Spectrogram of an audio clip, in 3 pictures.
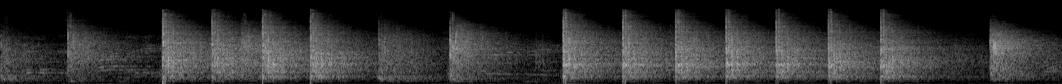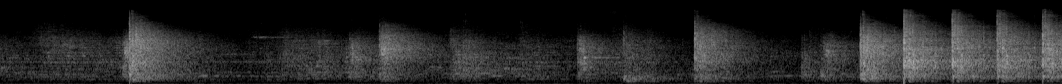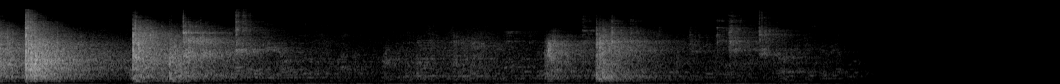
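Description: Pneumatic hardwood flooring nailer firing as floorboards are nailed down: sharp bangs in quick runs of several shots, each echoing around a large hall, thinning out toward the end.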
